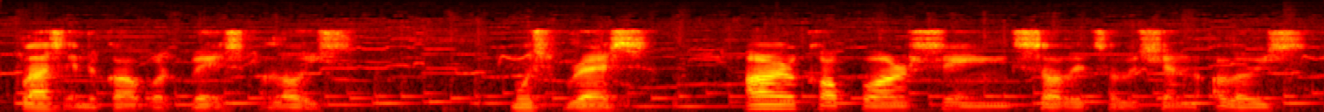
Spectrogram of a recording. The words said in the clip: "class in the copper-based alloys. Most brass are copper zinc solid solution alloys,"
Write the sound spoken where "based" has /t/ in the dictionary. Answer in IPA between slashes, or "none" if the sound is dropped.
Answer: none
